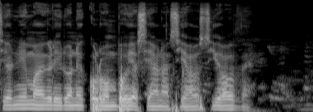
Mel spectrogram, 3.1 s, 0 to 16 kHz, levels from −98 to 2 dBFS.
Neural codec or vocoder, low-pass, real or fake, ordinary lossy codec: vocoder, 44.1 kHz, 128 mel bands every 512 samples, BigVGAN v2; 14.4 kHz; fake; none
